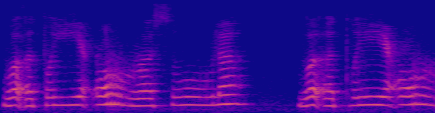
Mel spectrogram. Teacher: और इसी तरह से वतीउ में तो के ऊपर आपने पुर भी पढ़ना है उसको, या मद्दा भी अदा करनी है। इसी तरह और रसूल में रो को मुफख्खम है, पुर पढ़ना है और इसकी नबर भी करना है थोड़ा सा।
